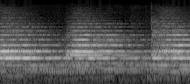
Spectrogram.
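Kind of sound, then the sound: signal or alarm, small church bell ringing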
